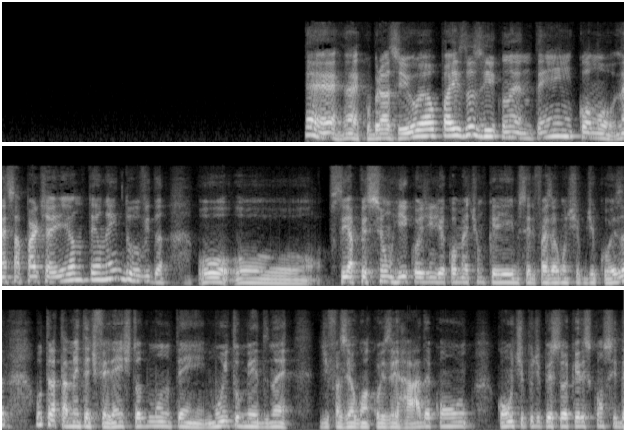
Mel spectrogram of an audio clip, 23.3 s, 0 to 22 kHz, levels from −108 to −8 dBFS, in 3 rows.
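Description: Throughout, the speech sounds hollow and phasey. This is channel delay (comb filtering): one channel lags roughly 10 ms, carving evenly spaced notches from around 50 Hz upward when summed to mono.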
